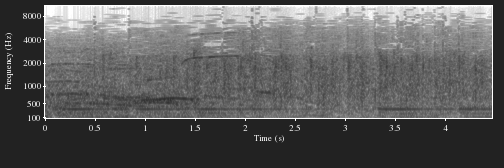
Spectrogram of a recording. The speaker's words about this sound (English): Yes, you can applaud for my dad.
